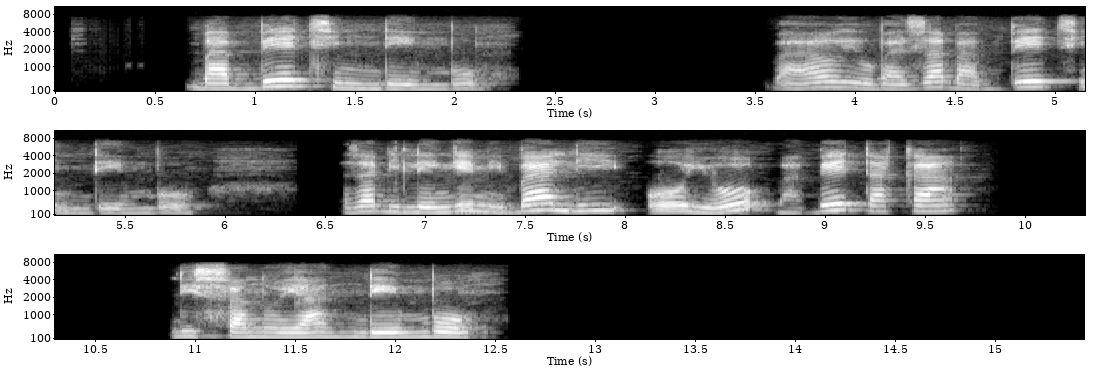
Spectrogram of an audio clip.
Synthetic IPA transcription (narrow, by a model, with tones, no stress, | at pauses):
ba˨be˦tʰi˨nde˨mbo˦ | ba˨o˦jo˨ba˨za˦ba˨be˦tʰḭ˨nde˨mbo˦ | ba˨za˦bi˨le˨ŋɡɛ˦mi˨ba˦li˦o˦jo˦ba˨be˦ta˦ka˦ | li˨sa˨no˨ja˨nde˨mbo˦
